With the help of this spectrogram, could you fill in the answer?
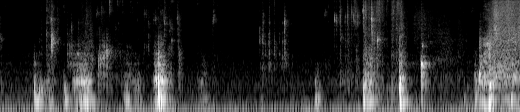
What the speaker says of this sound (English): a little bit of water down there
